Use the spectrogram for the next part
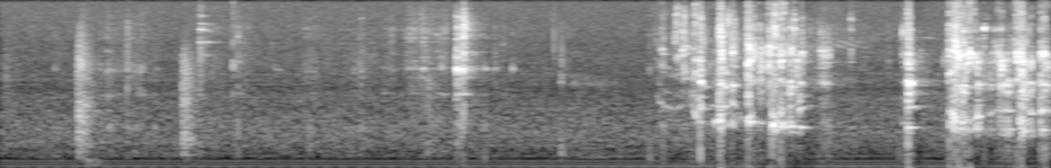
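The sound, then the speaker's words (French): Milk is poured into a cup, a short splashy trickle among light clinks of china and a spoon, with no one speaking. “Alors, lait, sucre. Qu'est-ce que vous prenez? Une goutte de lait.”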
